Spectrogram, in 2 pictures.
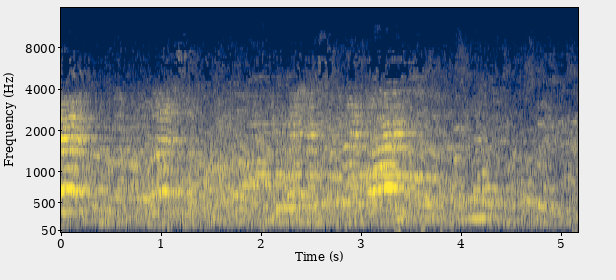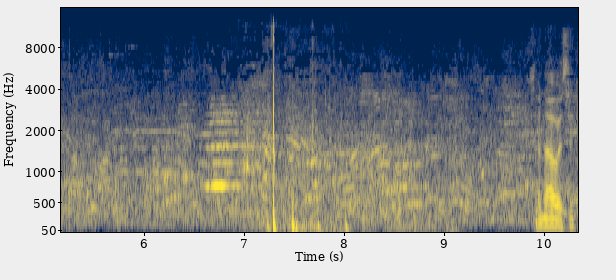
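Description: A sparse crowd murmurs in a large open ground.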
